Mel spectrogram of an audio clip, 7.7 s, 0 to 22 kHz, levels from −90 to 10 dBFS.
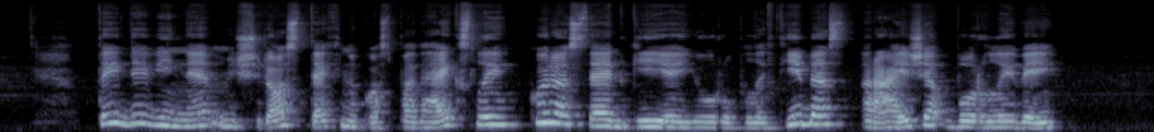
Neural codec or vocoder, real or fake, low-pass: none; real; 19.8 kHz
